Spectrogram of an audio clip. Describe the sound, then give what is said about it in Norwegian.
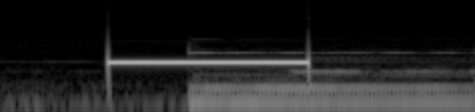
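A telephone ringback tone on an outgoing call placed by two journalists to an unknown phone number: one steady, loud, pitched tone lasting about a second, starting and ending with a click, then a low line hum that keeps going. “Han aner ikke hvilket nummer det er, så kanskje vi bare rett og slett skal ringe?”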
